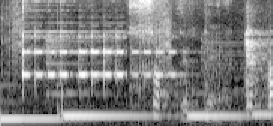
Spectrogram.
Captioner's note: timer beeps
